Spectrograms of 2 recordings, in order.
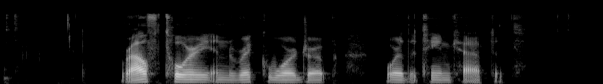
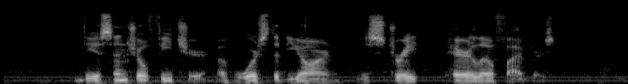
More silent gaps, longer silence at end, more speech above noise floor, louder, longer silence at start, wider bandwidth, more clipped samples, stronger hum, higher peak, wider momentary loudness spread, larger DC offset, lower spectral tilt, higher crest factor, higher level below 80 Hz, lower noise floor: neither; first, 1.25 s vs 0.75 s; first, 45 dB vs 34 dB; first, -23 LUFS vs -26 LUFS; first, 1.25 s vs 0.75 s; about the same, 11.5 kHz vs 11.5 kHz; neither; neither; first, 0 dBFS vs -8 dBFS; about the same, 16 LU vs 16 LU; neither; about the same, -5 dB/octave vs -4 dB/octave; first, 24 dB vs 18 dB; second, -62 dBFS vs -52 dBFS; first, -67 dBFS vs -60 dBFS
